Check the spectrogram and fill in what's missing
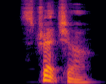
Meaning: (noun) 1. Someone or something that stretches 2. A simple litter designed to carry a sick, injured, or dead person 3. A frame on which a canvas is stretched for painting
- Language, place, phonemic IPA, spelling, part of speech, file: English, Queensland, /ˈstɹet͡ʃə/, stretcher, noun / verb, En-au-stretcher.ogg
